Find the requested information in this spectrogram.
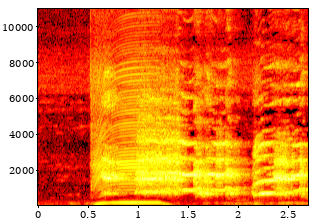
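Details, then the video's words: A Pelung rooster (chicken) gives a long, full-toned crow held steadily for about a second and a half, dips briefly, then swells into another drawn-out phrase. "ayam pelung berkokok panjang"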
